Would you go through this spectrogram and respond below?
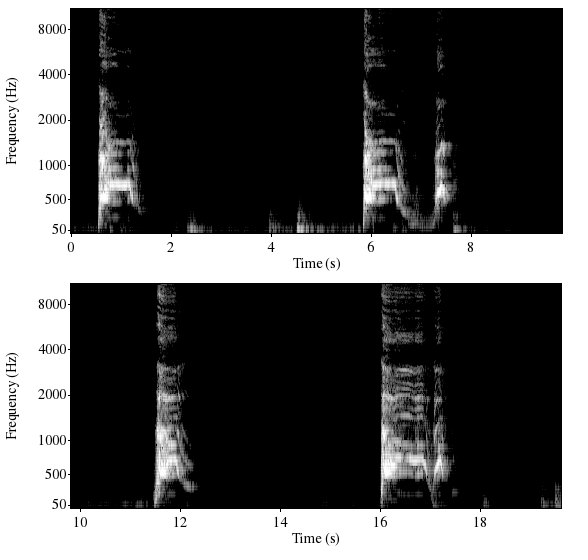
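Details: Smudge the female Beagle barking at loud fireworks one Friday evening, raising the alarm at the unusual noise; four to five loud barks, some doubled, separated by long pauses of several seconds, with faint low booms in between.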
